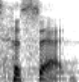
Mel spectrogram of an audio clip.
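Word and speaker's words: hesed (חסד): If you're a Jewish person or a Hebrew speaker, you would say it with a clearing of your throat, like hesed. That's actually how that first letter is pronounced, but it's hesed.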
